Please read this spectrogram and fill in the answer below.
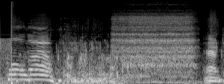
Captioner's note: regulator hissing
